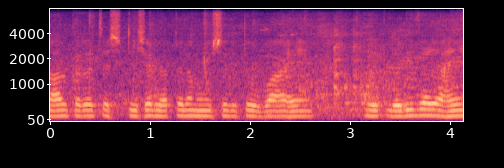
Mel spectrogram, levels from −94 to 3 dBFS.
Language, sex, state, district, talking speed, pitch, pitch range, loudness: Marathi, male, Maharashtra, Mumbai Suburban, 200 wpm, 150 Hz, 145-155 Hz, -16 LUFS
